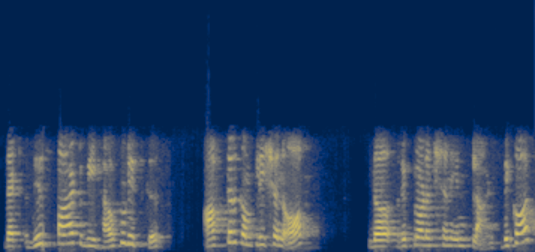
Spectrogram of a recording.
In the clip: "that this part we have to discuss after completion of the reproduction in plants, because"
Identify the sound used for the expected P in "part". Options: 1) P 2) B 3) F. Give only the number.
1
